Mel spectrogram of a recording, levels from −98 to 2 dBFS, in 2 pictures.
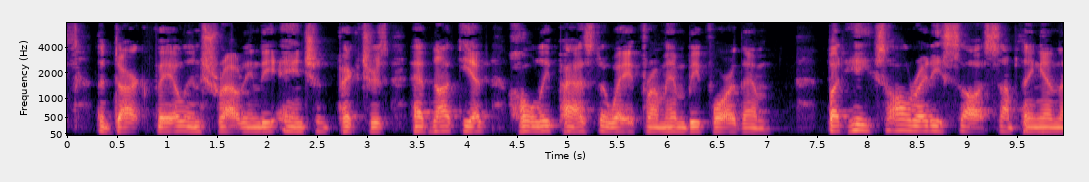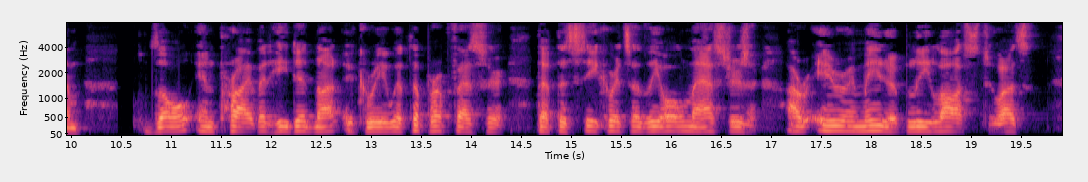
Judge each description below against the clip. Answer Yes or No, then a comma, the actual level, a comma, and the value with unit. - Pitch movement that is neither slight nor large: No, narrow, 1.6 semitones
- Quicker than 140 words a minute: No, slow, 135 wpm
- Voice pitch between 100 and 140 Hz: Yes, low, 120 Hz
